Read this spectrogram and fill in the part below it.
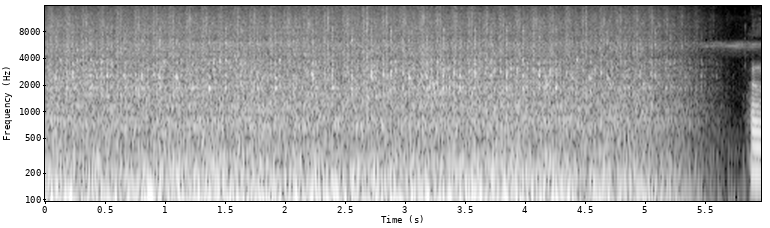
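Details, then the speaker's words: Ford F250 460 V8 on a Holley Street Avenger 670 CFM carb: loud, lumpy, shaking rough idle that cuts out; the idle screw gives either too high or too low, and the original Motorcraft carb idled perfectly. "the problem is when you're sitting at an idle it's just so rough and you know I've tried adjusting the idle speed screw and there's no middle ground for this it's either revving too high or it's revving too low and just shak"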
